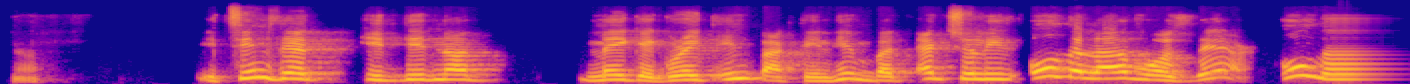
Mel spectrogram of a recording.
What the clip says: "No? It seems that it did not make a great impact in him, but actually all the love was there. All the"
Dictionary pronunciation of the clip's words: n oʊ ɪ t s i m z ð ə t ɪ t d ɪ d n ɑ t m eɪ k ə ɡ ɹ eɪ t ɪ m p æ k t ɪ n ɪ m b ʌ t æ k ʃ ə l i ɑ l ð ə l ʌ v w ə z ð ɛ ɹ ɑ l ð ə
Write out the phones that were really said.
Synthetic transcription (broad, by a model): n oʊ ɪ t s i m z ð ə t ɪ t d ɪ d n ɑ t m eɪ k ə ɡ ɹ eɪ t ɪ m p æ k t ɪ n ɪ m b ʌ t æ k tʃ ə l i ɑ l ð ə l ʌ v w ə z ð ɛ ɹ ɑ l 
